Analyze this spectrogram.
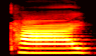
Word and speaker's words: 开: i'm sunny the word of the day is kai in this video i will teach you how to pronounce it how to write it and how to use it okay first let's read together kai kai ku kai okay peter so today we'll learn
